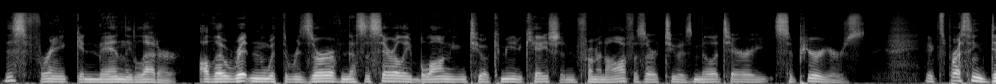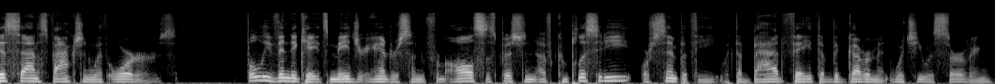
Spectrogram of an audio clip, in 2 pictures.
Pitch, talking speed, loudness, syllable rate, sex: 125 Hz, 145 wpm, -20 LUFS, 5.2 syllables/s, male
